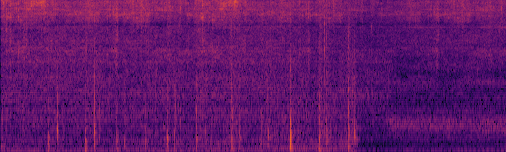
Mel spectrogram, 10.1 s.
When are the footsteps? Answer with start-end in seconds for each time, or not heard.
0.0-7.2.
